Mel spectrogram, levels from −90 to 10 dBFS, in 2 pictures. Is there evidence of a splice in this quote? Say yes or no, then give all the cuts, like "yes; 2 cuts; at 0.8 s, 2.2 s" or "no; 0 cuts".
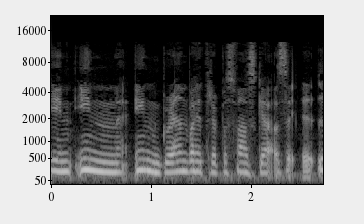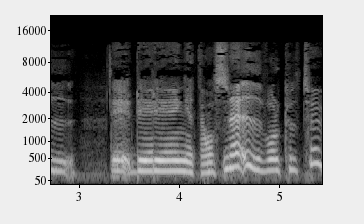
yes; 3 cuts; at 2.5 s, 3.7 s, 4.2 s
